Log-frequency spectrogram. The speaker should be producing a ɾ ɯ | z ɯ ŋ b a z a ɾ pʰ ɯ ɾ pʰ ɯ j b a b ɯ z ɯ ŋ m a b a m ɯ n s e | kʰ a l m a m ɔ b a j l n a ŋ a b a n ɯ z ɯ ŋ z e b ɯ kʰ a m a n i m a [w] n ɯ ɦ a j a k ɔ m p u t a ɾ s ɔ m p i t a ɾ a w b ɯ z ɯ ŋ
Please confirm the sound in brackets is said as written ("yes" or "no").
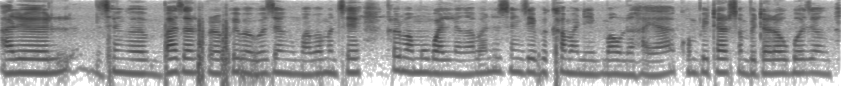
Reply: yes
